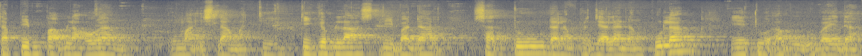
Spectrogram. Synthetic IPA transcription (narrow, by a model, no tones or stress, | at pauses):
t̪apimpaʔ̚bəlaɦoɾaŋ | umat̪ḭslamːat̪it̪iɡabəlasdibadar | sat̪udalampərd͡ʒalananpulaŋ | jait̪uʔabuubajdah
